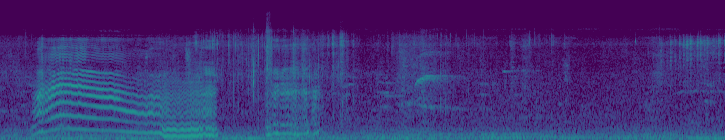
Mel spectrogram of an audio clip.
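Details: A cat in a garden, where a neighbour's ginger cat has entered and the resident cats react to the stranger. One long drawn-out yowl falls slowly in pitch over about two and a half seconds. A shorter, lower call follows, then quiet background noise.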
